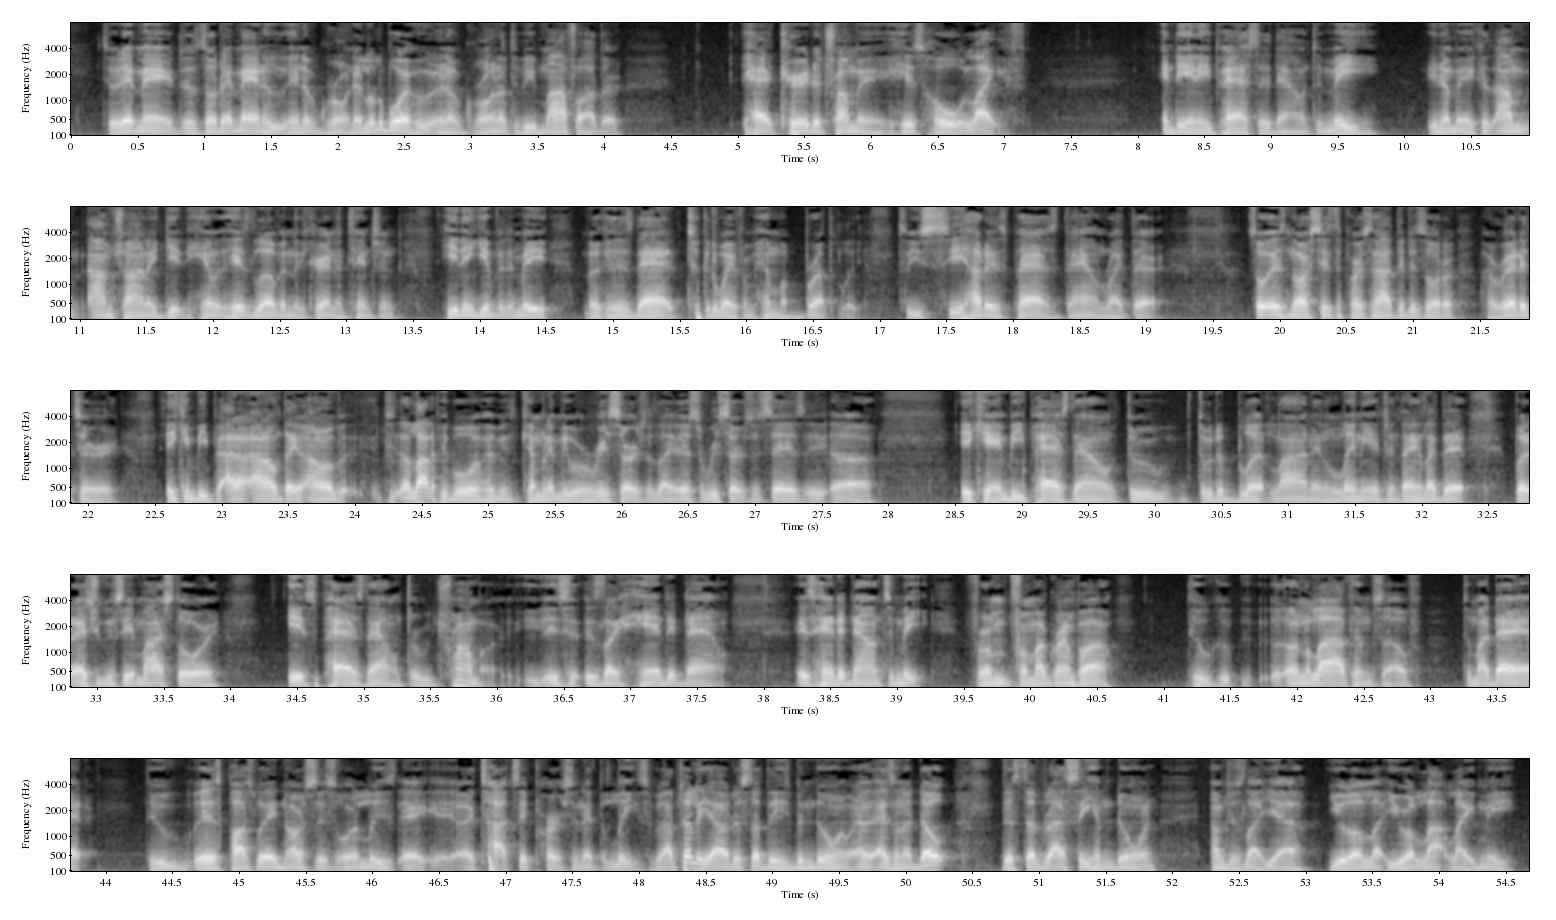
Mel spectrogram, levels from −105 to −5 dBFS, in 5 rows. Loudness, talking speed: -22 LUFS, 225 wpm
